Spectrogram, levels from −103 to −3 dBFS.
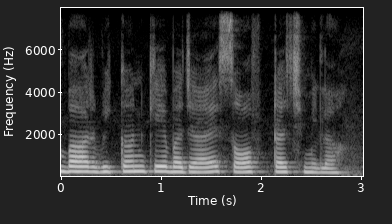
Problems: constant background noise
